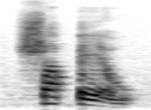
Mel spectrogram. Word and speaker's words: chapéu: vamos aí aos exemplos chapéu você vê que a palavra chapéu tem duas sílabas chapéu a mais forte aí é a última sílaba grite aí que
